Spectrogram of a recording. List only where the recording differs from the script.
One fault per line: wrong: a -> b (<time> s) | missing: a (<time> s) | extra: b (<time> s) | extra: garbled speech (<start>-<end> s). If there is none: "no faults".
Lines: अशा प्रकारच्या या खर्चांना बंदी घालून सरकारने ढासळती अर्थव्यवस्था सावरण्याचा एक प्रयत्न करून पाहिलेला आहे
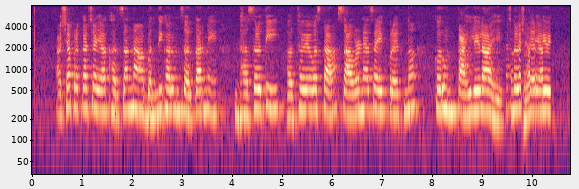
extra: garbled speech (9.5-10.4 s)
